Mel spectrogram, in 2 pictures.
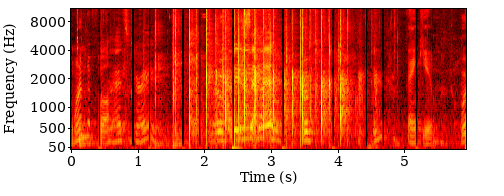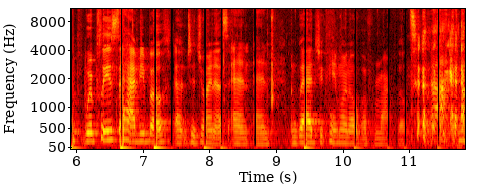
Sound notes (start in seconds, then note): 1.1 council members clapping; 11.0 laughs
